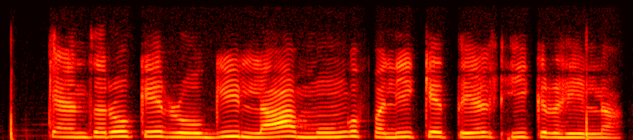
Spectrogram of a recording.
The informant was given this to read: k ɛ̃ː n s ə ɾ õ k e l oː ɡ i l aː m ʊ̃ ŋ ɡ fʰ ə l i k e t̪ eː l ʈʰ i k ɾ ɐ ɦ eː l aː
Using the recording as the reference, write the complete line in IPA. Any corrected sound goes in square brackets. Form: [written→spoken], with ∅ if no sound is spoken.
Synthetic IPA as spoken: k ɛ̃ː n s ə ɾ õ k e [l→ɾ] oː ɡ i l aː m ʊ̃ ŋ ɡ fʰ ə l i k e t̪ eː l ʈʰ [i→iː] k ɾ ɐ ɦ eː l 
